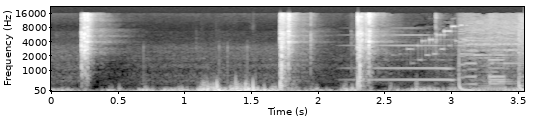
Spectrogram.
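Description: An SRC metal-slide gas blowback M1911 airsoft pistol, a Springfield Armory custom, fires several sharp cracks with metallic slide clacks, spaced irregularly, close and crisp, followed by a ringing metallic tail.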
